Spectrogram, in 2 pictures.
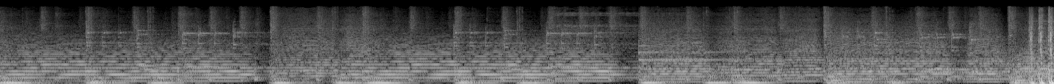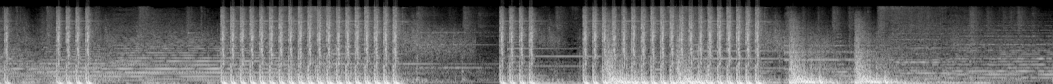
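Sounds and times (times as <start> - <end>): music: 0.0 - 21.0
machine-gun fire: 10.2 - 19.7.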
